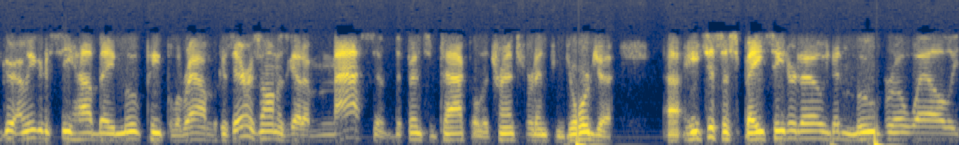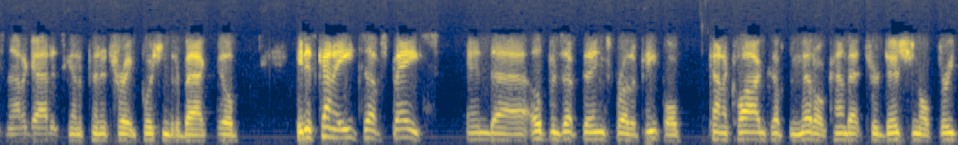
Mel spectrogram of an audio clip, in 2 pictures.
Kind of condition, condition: link, phone line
